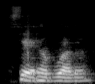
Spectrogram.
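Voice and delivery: plain reading voice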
